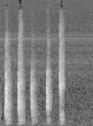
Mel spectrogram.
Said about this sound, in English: He said, Oh, please excuse me, I've got an, somebody knocking on the door. I have to answer the door.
